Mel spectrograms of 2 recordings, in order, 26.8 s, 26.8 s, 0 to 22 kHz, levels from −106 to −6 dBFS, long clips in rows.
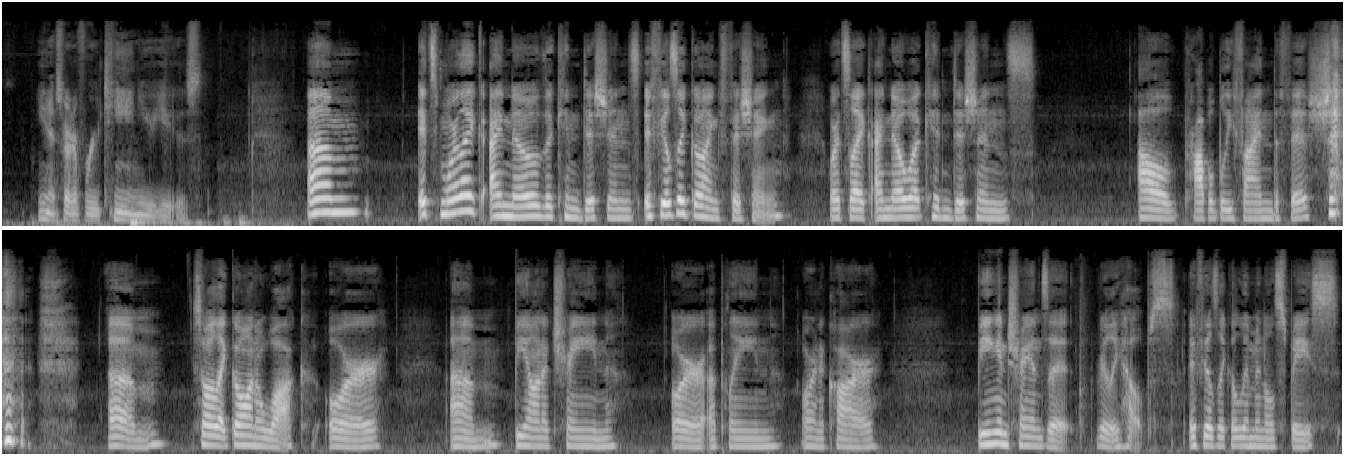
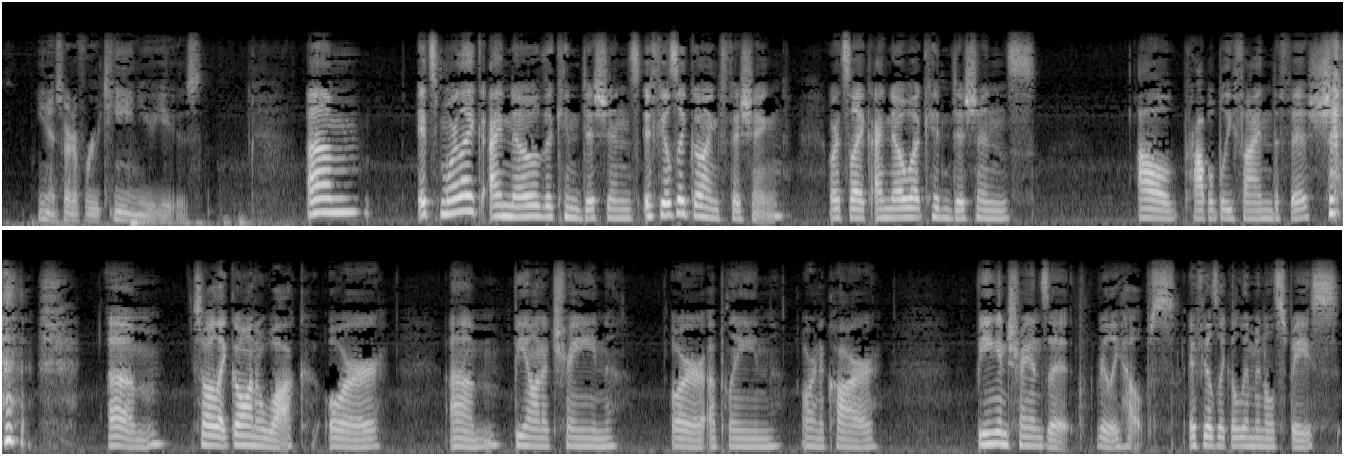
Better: first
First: garbled, watery; slightly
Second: garbled, watery; badly; nothing above 10 kHz

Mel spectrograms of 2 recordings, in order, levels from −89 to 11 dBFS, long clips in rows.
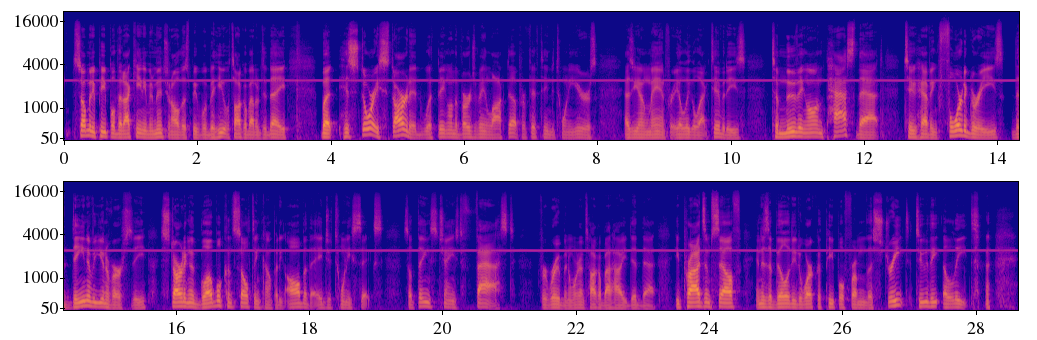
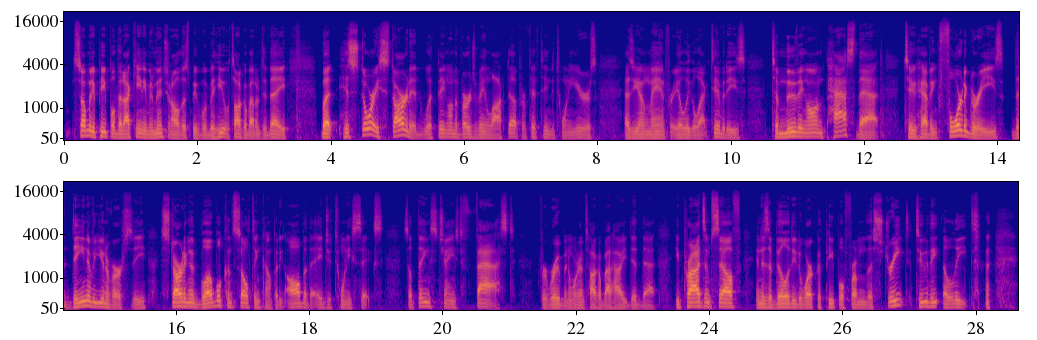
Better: second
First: high-pitched whine; faint; throughout; 2.5 kHz, 20 dB below the speech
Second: none

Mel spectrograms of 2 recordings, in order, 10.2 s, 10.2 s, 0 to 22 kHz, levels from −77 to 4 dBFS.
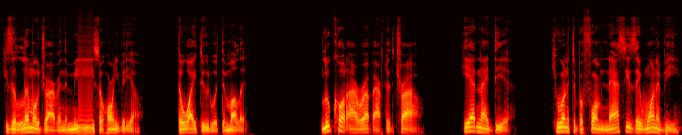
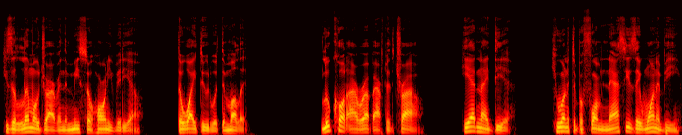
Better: second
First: audio freezing; at 1 s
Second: none

